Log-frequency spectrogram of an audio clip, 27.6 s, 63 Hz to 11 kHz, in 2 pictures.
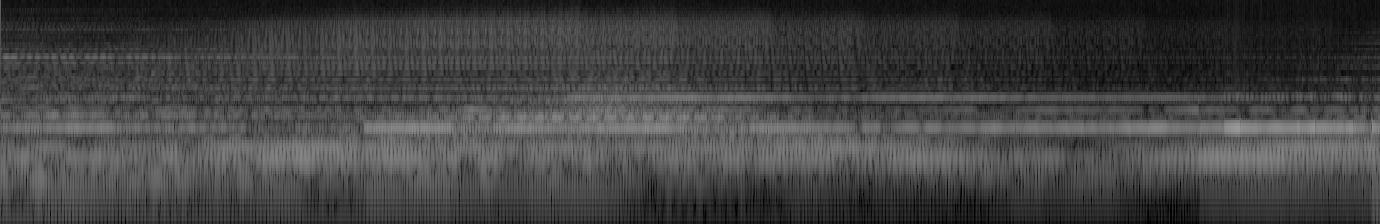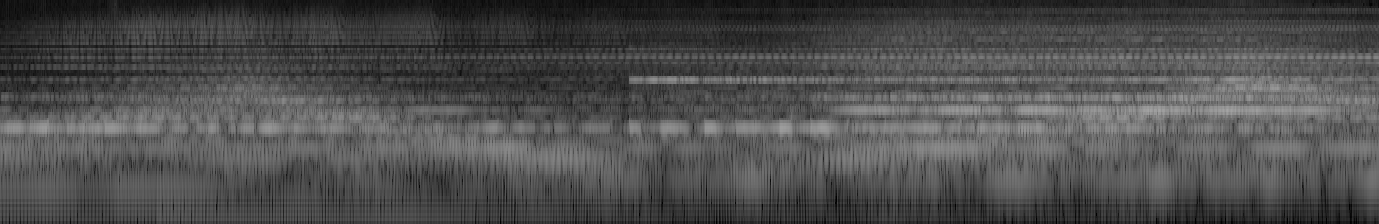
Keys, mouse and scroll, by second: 0.2 r, 4.3 shift+click, 5.8 shift+d, 8.1 click, 10.5 r, 15.4 shift+click, 17.4 shift+d, 20.3 click, 22.6 r.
